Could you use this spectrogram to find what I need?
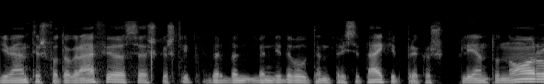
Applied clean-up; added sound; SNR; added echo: neural mask model DeepFilterNet 3.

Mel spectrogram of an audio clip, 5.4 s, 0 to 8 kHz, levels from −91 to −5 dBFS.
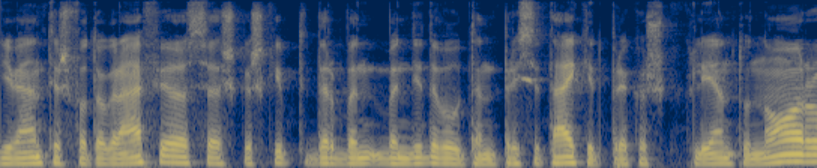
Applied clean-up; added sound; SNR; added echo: none; none; none; none.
